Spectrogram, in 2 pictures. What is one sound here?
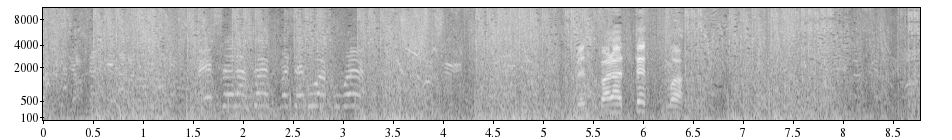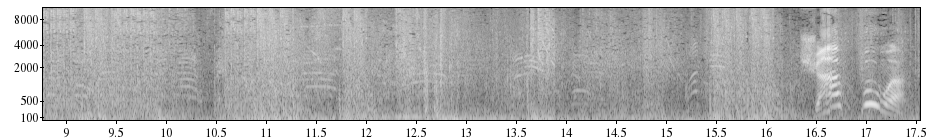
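Rapid gunfire crackles and echoes.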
